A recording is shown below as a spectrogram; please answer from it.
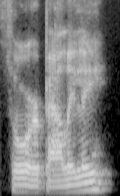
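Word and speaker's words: Thoor Ballylee: Now, Yeats had an estate or a house nearby, Thor Ballylee. Did I pronounce that right?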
